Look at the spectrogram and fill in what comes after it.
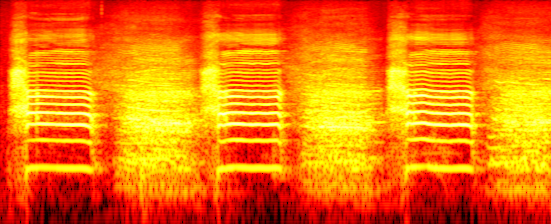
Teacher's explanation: where does the Hat come from middle of the throat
